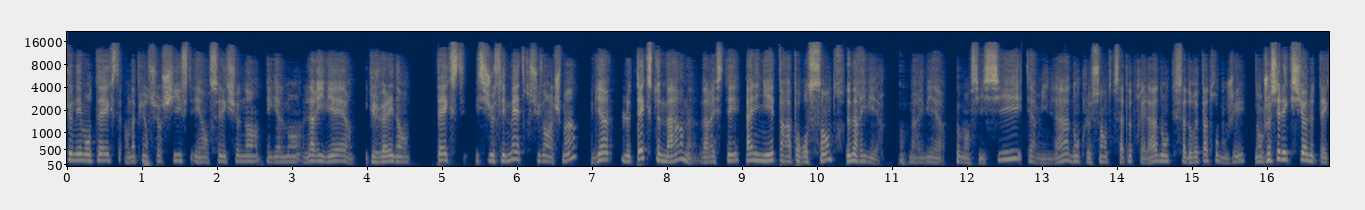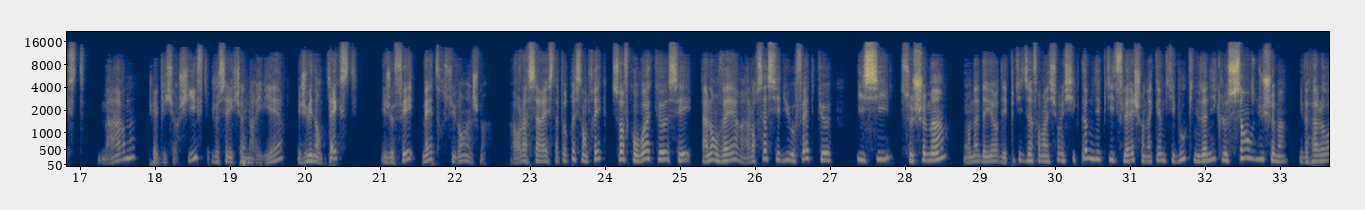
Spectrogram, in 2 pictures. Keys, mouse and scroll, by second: 1.6 shift+click, 6.6 click, 7.4 click, 10.5 middle click, 12.0 click, 13.1 click, 16.4 click, 18.7 shift+click, 20.2 click, 22.2 click, 24.4 middle click, 24.4 scroll up 1, 26.6 click, 27.7 click.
